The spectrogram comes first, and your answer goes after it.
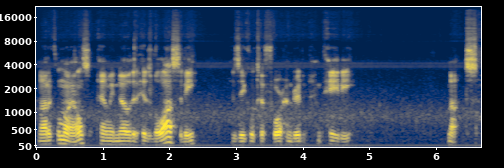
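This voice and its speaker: A man's voice: low-pitched, fairly even intonation, moderate pace, bright, forceful tone, a little hiss or hum, rough recording. A man giving an informal, plainspoken lesson, explaining a worked example step by step and thinking aloud as he calculates. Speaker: instructor.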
